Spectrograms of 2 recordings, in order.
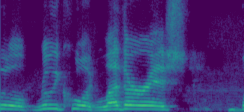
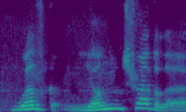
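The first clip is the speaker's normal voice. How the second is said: put-on wise, ancient old sage voice; 8 dB quieter than usual. Describing a short film's voiceover line: ancient sage voice. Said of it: "ancient sage voice".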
